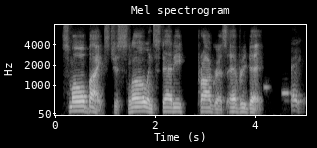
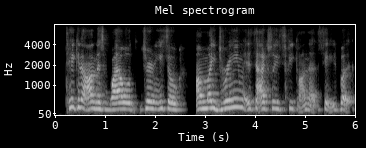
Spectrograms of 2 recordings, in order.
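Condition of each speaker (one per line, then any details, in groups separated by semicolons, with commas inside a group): No condition
Cerebral palsy; incomplete quadriplegia from birth, cannot move or walk independently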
